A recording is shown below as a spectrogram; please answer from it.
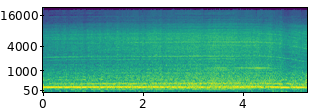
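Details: Hoover Spinarinse 3012A spin dryer from December 1968, after the drain hose was repaired with silicone and still leaks slightly; loud, steady motor hum holding one pitch with no grinding or knocking. Normal spin.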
